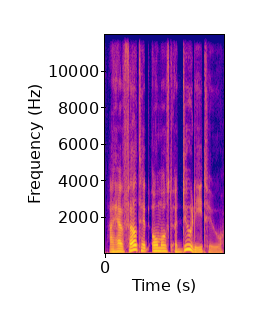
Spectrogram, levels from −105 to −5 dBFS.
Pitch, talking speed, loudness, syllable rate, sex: 145 Hz, 200 wpm, -17 LUFS, 4.7 syllables/s, male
